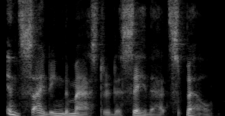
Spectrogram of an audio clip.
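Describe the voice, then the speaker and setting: A man's voice: medium pitch, normal speed, breathy edge. A man reading an audiobook, voicing a cheeky, boastful male monkey king who bosses the others around. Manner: boastful, commanding, excitable.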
